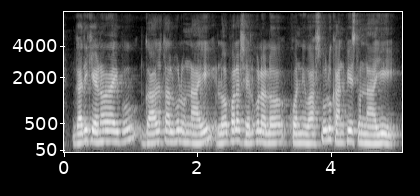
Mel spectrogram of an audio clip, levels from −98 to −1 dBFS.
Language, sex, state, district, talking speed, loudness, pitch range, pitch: Telugu, male, Telangana, Komaram Bheem, 120 wpm, -16 LUFS, 155-175 Hz, 160 Hz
